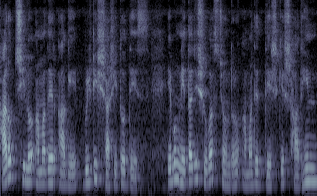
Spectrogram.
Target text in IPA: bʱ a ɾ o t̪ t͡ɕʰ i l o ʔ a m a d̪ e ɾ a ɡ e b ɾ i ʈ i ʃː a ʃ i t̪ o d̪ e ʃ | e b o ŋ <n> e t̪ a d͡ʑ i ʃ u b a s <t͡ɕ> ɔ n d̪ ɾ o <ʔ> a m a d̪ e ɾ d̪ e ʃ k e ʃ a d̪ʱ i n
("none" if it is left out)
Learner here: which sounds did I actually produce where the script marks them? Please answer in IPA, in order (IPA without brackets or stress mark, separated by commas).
n, t͡ɕ, ʔ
